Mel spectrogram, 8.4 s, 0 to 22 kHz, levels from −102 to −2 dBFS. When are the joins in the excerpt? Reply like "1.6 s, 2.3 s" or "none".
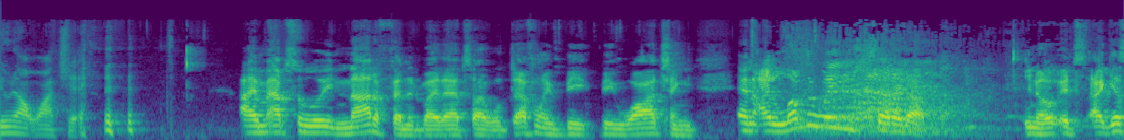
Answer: none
